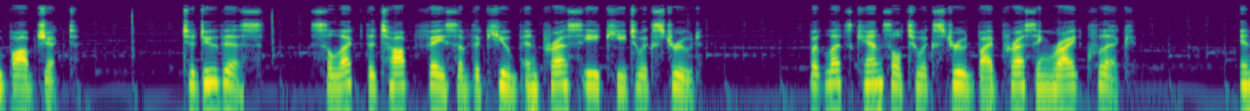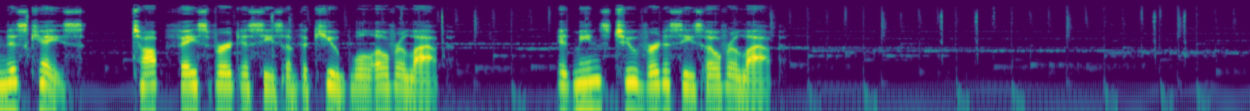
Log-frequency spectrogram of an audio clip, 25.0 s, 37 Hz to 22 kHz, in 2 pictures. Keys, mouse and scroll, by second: 2.3 Tab, 4.9 click, 6.4 click, 7.8 middle click, 9.9 e, 14.6 middle click, 16.4 click, 17.1-18.0 scroll up 2, 18.9 click, 21.9 middle click, 23.9 middle click, 24.9 scroll down 3.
